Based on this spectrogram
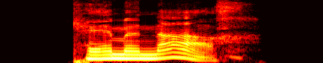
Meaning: first/third-person singular subjunctive II of nachkommen
- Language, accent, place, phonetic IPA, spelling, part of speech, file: German, Germany, Berlin, [ˌkɛːmə ˈnaːx], käme nach, verb, De-käme nach.ogg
